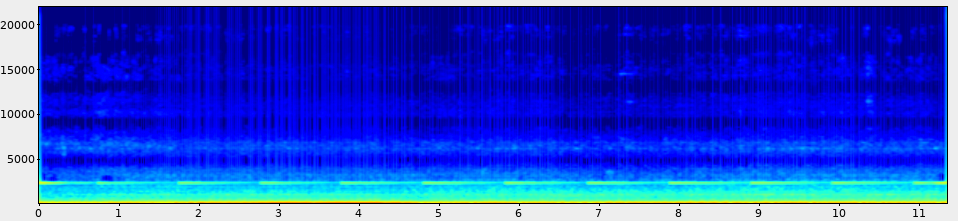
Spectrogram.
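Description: Deep, low idle rumble that surges and dips slightly instead of holding even, a rough idle with no clear misfire beat.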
